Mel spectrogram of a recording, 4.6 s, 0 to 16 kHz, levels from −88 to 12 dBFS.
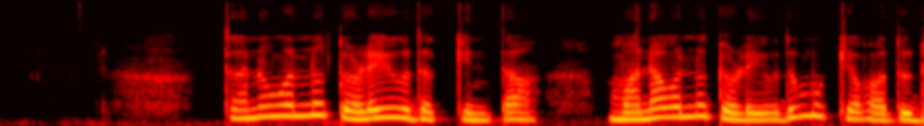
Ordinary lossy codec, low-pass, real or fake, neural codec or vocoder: none; 14.4 kHz; fake; codec, 44.1 kHz, 7.8 kbps, DAC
